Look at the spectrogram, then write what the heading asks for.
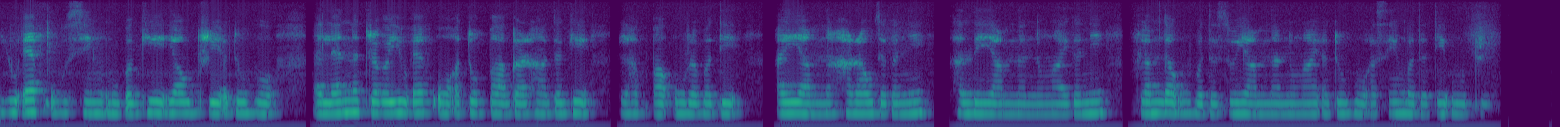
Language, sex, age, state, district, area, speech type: Manipuri, female, 18-30, Manipur, Tengnoupal, rural, spontaneous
